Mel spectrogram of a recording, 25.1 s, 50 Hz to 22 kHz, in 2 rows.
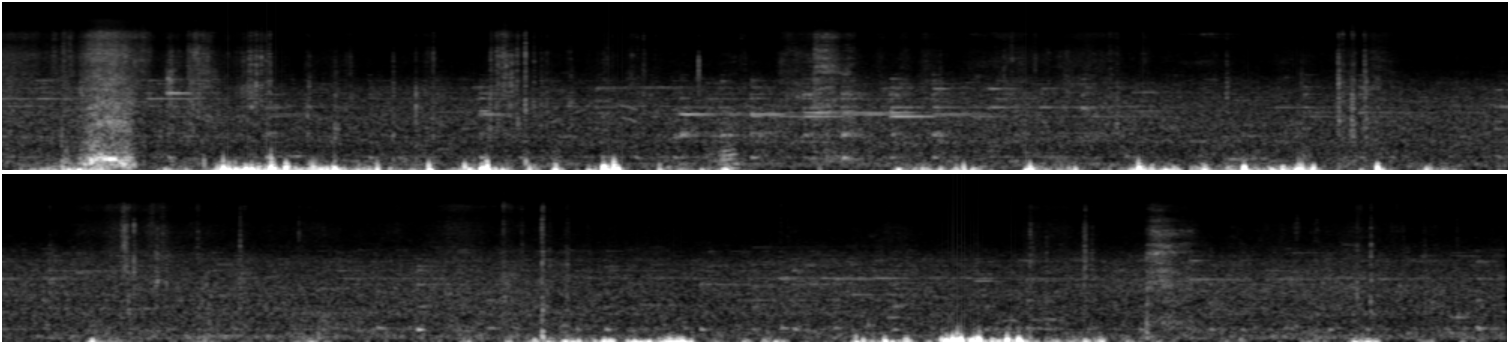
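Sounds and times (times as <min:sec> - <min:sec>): wind buffeting microphone: 0:00.3 - 0:06.2, 0:07.4 - 0:12.2, 0:16.8 - 0:22.1.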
